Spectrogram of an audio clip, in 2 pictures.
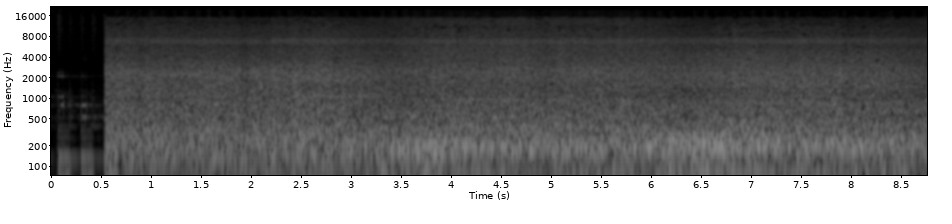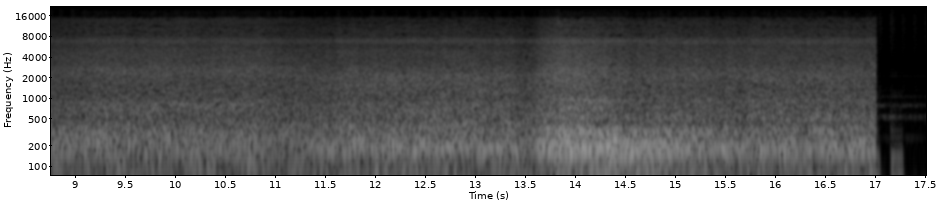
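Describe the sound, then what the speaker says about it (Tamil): A waterfall on the Suruli river, in flood after heavy rain in the forest, gives a dense, unbroken roar of rushing water that stays loud and steady throughout, with no voices. "இதனால் வனப்பகுதியில் உள்ள ஆற்றில் நீர்வரத்து அதிகரித்ததால் அருவியில் வெள்ளப்பெருக்கு ஏற்பட்டது"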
